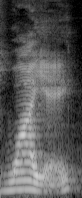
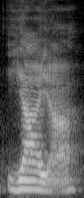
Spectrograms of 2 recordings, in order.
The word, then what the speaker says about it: Y.A.: So that is how you pronounce his name, is Y.A. I know it looks like Yaya, but almost like Yaya Diaby, I think that's his name for Tampa. But this is Y.A.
